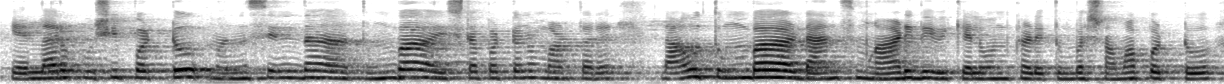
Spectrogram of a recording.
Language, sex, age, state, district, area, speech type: Kannada, female, 18-30, Karnataka, Hassan, rural, spontaneous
